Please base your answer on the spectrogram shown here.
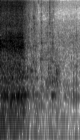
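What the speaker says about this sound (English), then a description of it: "So now this is water from the faucet. Push the bell up and start to fill the tank." Tap water runs from a household faucet into an aquarium tank, a steady broadband rush that is loudest in the first half second and then settles into a quieter trickle.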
